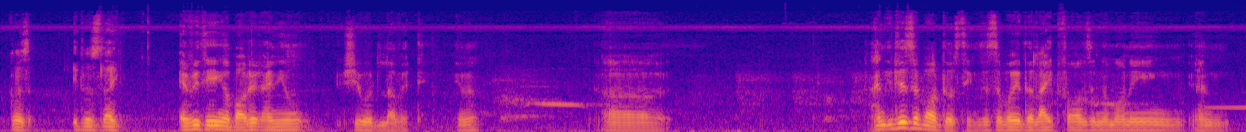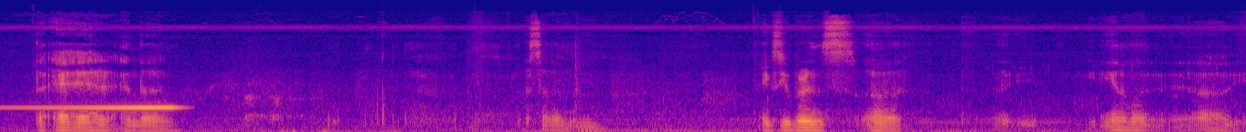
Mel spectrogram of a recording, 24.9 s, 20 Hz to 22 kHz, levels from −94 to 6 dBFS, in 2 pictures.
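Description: At 2.09 s the first repeated frames appear. A 30 ms block of compressed data plays twice more, adding 60 ms and producing a quick stutter. On a waveform, the same short shape repeats side by side. On a spectrogram, identical vertical slices stack up.

From 12.03 to 14.40 s a loudspeaker feedback squeal takes over. The microphone is hearing its own loudspeaker, and the loop gain at 763 Hz is above one, so that tone feeds on itself. It swells over roughly two seconds to a steady whistle about 5 dB above the rest of the sound. A spectrogram shows a single bright horizontal line brightening steadily. The waveform envelope grows into a dense, even sinusoidal band.

The repeated frames return at 18.28 s, where a 40 ms block plays twice more and adds 80 ms. At 22.69 s a 30 ms block repeats once, and at 24.19 s a 20 ms block repeats twice. Each is a brief stutter, showing on a spectrogram as duplicated slices.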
